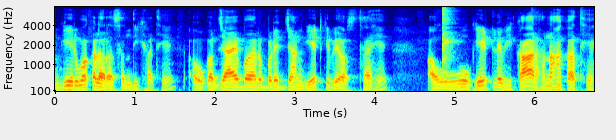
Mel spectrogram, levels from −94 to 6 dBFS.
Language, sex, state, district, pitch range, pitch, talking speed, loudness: Chhattisgarhi, male, Chhattisgarh, Rajnandgaon, 105-125 Hz, 115 Hz, 215 wpm, -20 LUFS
